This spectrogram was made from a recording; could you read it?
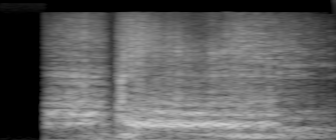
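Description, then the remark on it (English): A loud animal roar bursts out after a brief silence, a short first blast followed by a longer, rumbling growl that fades slightly at the end. “let loose with a roar that must have been heard from one end of the mothership to the other.”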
